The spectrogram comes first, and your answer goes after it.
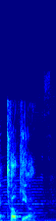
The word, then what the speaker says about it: Tokyo: When he's with his friend Tokyo, is that how you pronounce it? Tokyo? Yeah, Tokyo. Yeah, Tokyo. Like the city.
